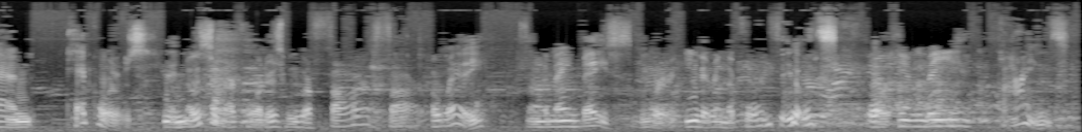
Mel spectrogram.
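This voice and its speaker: Very slow speech with crowd noise in the background. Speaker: war veteran. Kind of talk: interview.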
